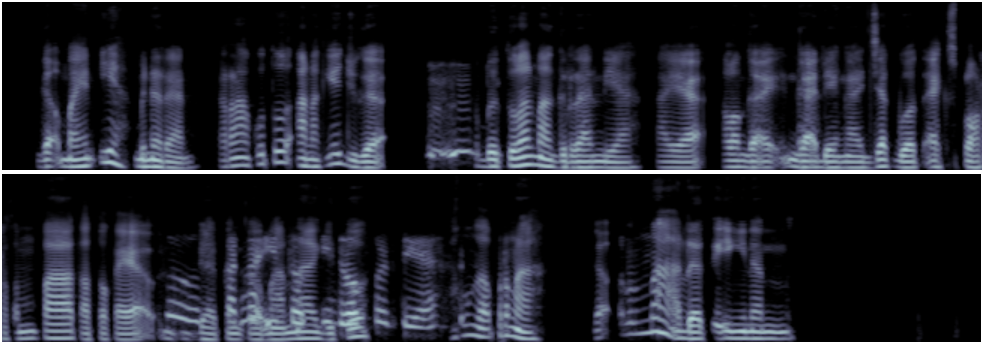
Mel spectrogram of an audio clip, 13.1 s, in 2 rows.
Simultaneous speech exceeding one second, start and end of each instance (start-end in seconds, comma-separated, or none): 7.7-8.9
